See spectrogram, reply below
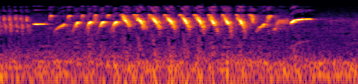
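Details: Canary in full song with a rolling trill meant to prompt other canaries: short high notes and one flat whistle, then a strong run of about fourteen rapid repeated chirps, ending in a rising whistled note.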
